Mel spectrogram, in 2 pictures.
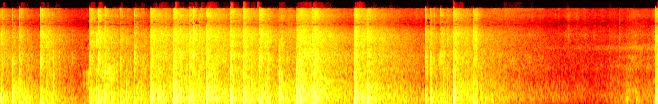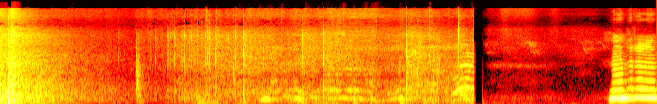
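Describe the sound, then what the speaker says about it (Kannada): Diwali fireworks at a village celebration: a rapid string of loud firecracker bangs for several seconds, then a single sharp burst, followed by a quieter stretch with distant crackling, nearby birds and voices. "ಇನ್ನು ಇವಾಗ ಮೇಲೆ ಹೋಗಿ ಸೌಂಡ್ ಮಾಡುತ್ತಲ್ಲ ಅದನ್ನು ಅಂಟಿಸ್ತಾರೆ"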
